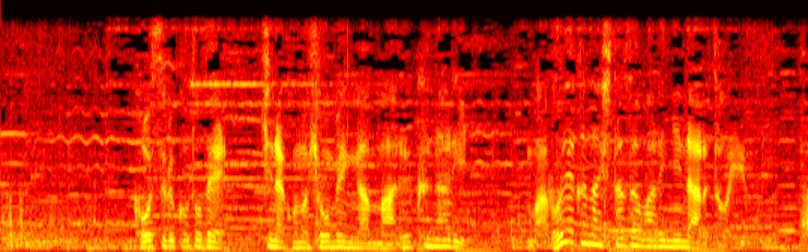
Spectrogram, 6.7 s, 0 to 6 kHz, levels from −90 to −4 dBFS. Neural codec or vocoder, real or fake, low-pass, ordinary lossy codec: none; real; 5.4 kHz; none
